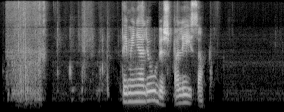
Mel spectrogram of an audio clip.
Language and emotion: Russian, sad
